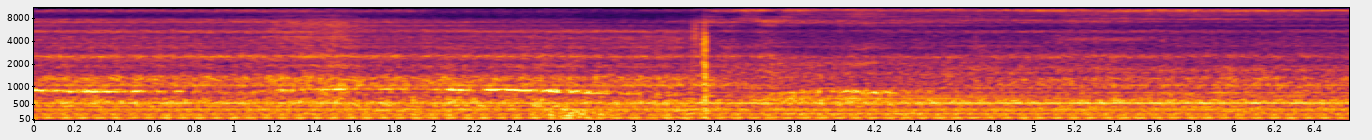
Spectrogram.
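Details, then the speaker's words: Steady mechanical motor hum with a constant whine from a nebulizer compressor running during a mist treatment for a coughing child. "keluar asapnya dari hidungnya nanti malam biar gak batuk lagi Dek"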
